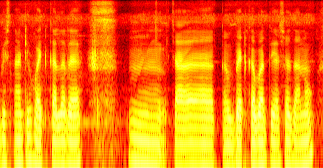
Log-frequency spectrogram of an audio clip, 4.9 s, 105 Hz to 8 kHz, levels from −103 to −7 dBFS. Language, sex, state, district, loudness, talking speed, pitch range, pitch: Bengali, male, Tripura, Unakoti, -20 LUFS, 100 wpm, 100-110 Hz, 105 Hz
